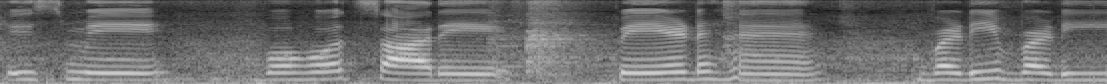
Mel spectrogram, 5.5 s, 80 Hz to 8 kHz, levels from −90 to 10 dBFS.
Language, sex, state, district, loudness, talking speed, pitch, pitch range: Hindi, female, Haryana, Rohtak, -15 LUFS, 75 wpm, 235 Hz, 220-250 Hz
